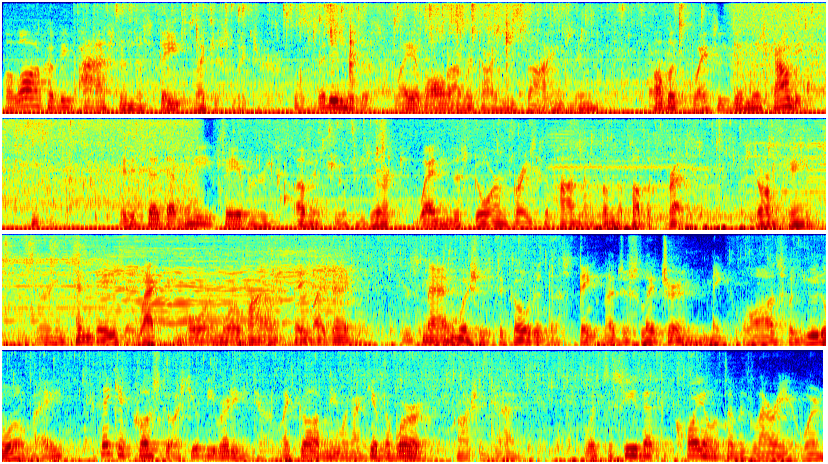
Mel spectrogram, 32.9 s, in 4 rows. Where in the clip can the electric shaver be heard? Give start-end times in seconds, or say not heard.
13.7-19.9.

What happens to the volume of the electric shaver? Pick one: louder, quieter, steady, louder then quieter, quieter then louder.
louder.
